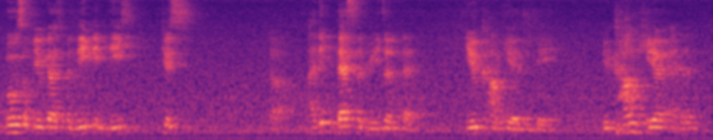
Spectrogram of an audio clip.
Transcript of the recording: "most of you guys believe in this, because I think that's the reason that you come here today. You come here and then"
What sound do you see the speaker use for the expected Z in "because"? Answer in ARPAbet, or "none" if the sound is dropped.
none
